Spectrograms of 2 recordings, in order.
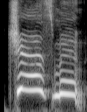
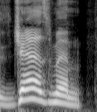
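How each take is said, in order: First: Missed impression in very high falsetto; squeaky, failed attempt at a hero's voice; Aladdin. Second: Second try at a hero's call, moderately raised; higher-pitched heroic impression, short of falsetto; Aladdin. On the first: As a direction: call the name way up high. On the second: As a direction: call the name ardently, falling at the end. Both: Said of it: "in Aladdin voice goes".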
